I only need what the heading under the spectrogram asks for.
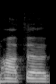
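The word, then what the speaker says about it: Jota: So, And and I saw Mark I yeah he did um Jata I call him Hata because that's J is pronounced H in Portuguese but um but Jata all the same.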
